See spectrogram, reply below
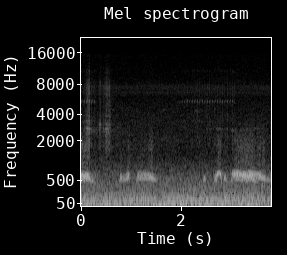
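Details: Wild spotted dove lured in a meranti forest, western Bogor: a string of low coos, short notes leading into a long, slightly falling final coo, over steady low background rumble.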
